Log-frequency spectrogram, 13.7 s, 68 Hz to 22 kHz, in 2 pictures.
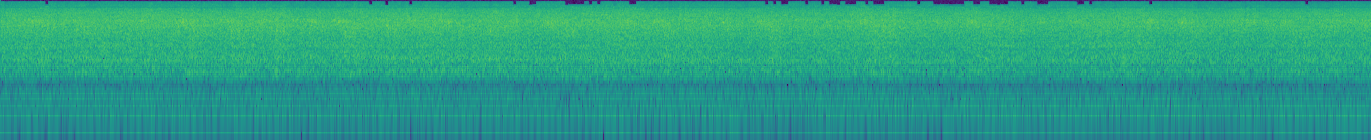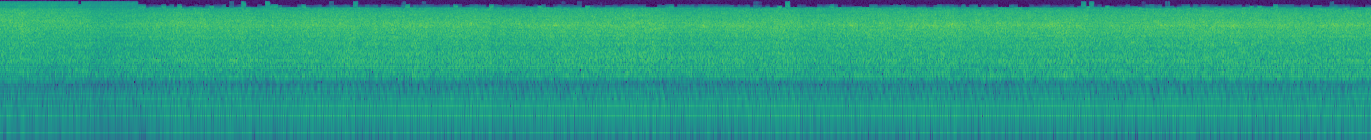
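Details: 1972 Plymouth Roadrunner 383 Magnum V8 with stock/RV-grind cam, break-in run after 15+ months unrun: steady fast idle near 3000 rpm, even drone, no knocks or misses; normal fast idle.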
